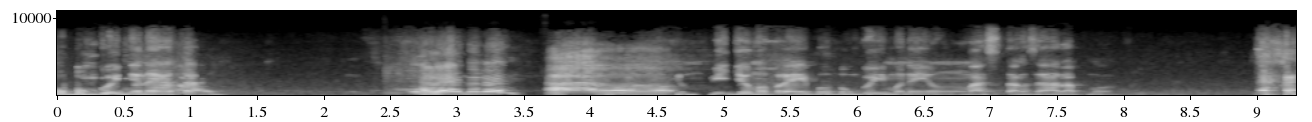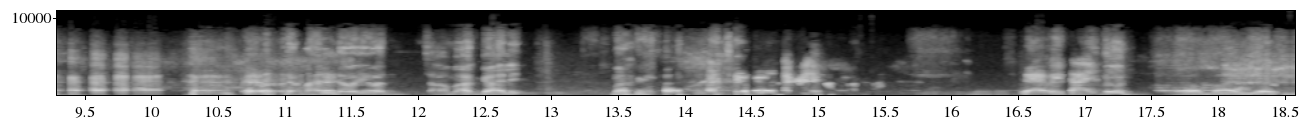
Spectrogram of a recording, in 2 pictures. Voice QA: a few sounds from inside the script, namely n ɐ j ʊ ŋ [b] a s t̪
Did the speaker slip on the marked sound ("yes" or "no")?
yes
